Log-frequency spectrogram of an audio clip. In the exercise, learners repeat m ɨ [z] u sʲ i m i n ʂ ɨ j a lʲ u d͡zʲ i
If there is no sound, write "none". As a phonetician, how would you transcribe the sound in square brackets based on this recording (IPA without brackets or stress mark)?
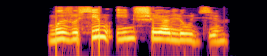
z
